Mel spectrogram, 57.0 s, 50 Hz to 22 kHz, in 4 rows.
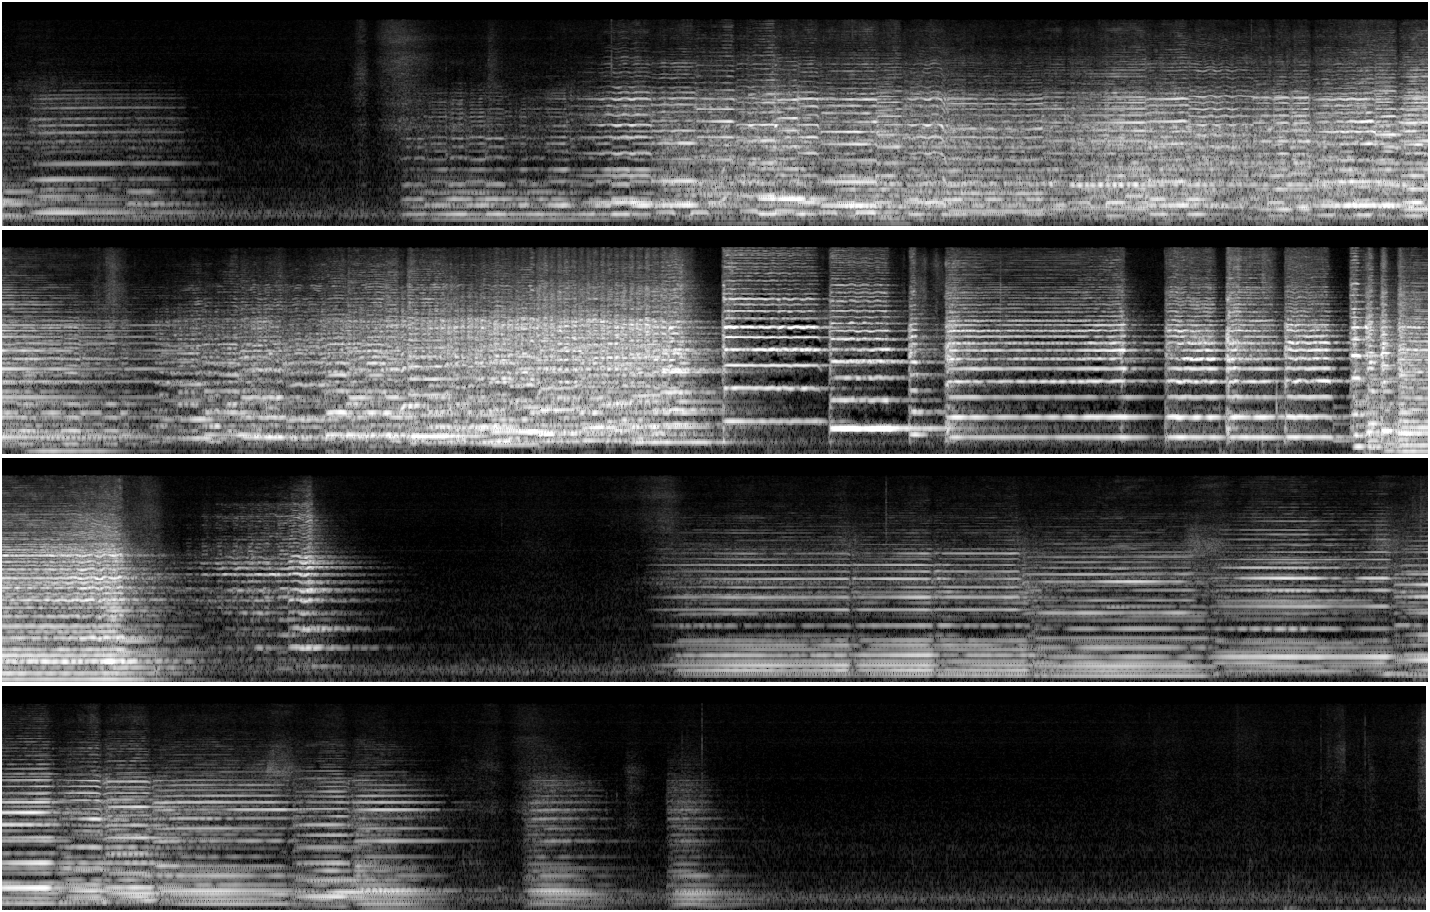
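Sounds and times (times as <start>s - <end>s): string quartet playing: 0.0s - 1.8s, 4.0s - 32.0s, 35.1s - 47.3s, 47.9s - 50.3s.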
